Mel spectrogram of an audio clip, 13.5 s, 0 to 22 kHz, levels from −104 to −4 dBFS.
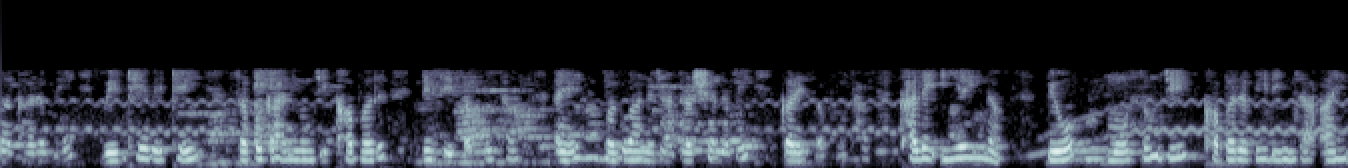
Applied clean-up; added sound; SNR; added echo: classical method Wiener filter.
